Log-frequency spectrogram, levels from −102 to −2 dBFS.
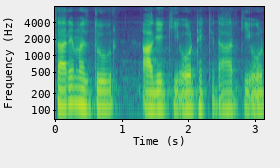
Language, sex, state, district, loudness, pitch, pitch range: Hindi, male, Chhattisgarh, Raipur, -21 LUFS, 115 Hz, 110-120 Hz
